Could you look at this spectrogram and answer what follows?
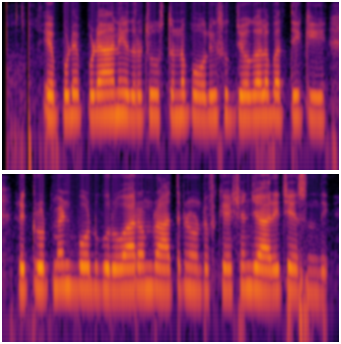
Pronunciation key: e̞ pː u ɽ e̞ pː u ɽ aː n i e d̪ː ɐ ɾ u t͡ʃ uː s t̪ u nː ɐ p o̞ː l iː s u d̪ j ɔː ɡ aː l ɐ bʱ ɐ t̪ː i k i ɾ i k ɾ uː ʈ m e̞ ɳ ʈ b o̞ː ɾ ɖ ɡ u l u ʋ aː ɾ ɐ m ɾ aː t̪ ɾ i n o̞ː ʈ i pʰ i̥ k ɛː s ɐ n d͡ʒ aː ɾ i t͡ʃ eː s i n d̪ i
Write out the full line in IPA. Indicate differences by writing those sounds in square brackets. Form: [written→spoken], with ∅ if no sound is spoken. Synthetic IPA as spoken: e̞ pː u ɽ e̞ pː u ɽ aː n i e [d̪ː→d̪] ɐ ɾ u t͡ʃ uː s t̪ u nː ɐ p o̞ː l iː s u d̪ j ɔː ɡ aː l ɐ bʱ ɐ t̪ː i k i ɾ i k ɾ uː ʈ m e̞ ɳ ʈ b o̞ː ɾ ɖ ɡ u [l→ɾ] u ʋ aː ɾ ɐ m ɾ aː t̪ ɾ i n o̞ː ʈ i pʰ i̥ k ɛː [s→ʂ] ɐ n d͡ʒ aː ɾ [i→iː] t͡ʃ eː s i n d̪ i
